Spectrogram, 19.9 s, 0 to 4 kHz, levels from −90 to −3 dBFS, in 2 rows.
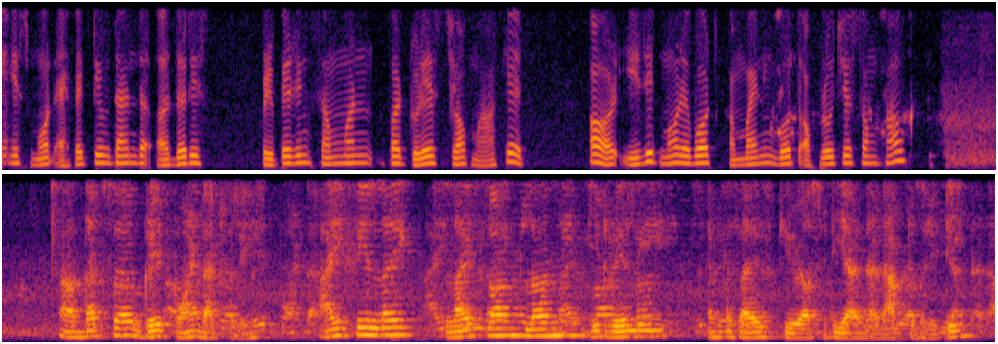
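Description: A far-end echo canceller likely let part of its loudspeaker pickup through, so this speech clip carries a delayed copy of itself, trailing about 1.04 s behind. It surfaces in brief scraps at 0.0–0.09 s (roughly 15 dB under the speech) and 8.77–8.84 s (barely audible, around 30 dB down), then as longer, louder stretches about 10 dB down at 11.57–13.14 s, 14.16–15.09 s, 15.5–17.3 s and from 18.1 s to the end. The audio is band-limited with nothing above 4 kHz, which fits the G.711 mu-law call path.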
